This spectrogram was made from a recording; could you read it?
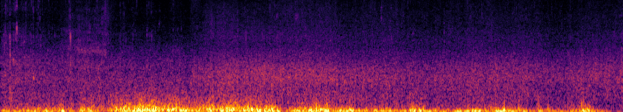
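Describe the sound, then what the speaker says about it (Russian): Steady wind blowing on a forested shore beside a lake during a spring boat fishing trip, a loud continuous rushing roar with low gusty buffeting against the microphone, no voices. "Тут хоть ветерок дует, но не так сильно задувает."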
